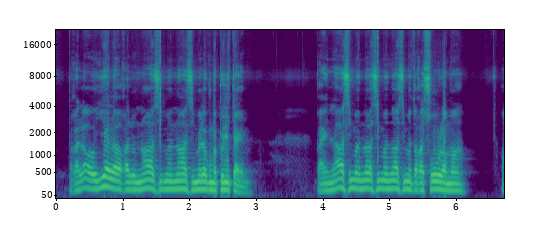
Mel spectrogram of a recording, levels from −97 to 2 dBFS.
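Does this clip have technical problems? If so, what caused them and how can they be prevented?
Yes, an uninitialised buffer fault occurs twice: at 1.55 s and at 4.82 s, just before "nasima taka". Each time a 1.45 ms block, which fits a 64-sample buffer, plays leftover memory as a loud crack. Zero-fill or fully write each buffer before playback.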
